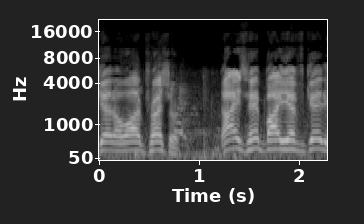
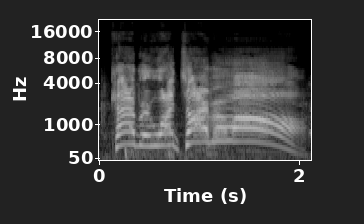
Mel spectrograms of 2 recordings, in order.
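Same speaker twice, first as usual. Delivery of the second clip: excited shout; 8 semitones higher than usual. Real, not acted. Commentator calling a one-timer, excited high shout. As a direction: shout the shot and react. Shot on goal live.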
